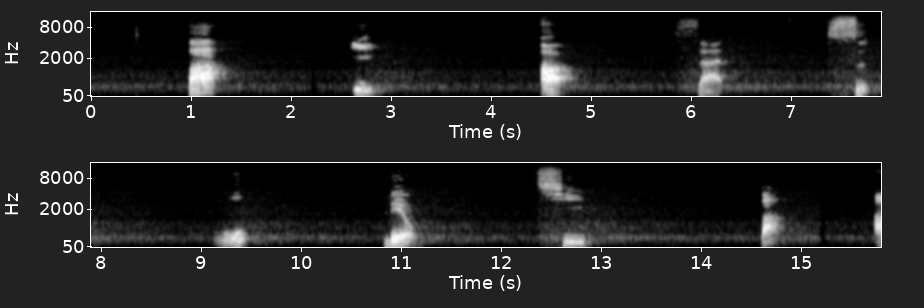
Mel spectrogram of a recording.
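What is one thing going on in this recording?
A man calls out counts in short, loud bursts.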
